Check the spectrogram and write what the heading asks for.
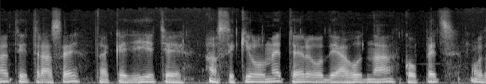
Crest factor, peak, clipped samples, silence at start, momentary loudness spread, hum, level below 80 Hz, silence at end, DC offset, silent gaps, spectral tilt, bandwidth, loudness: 14 dB; -2 dBFS; under 0.1%; 0 s; 4 LU; none; -42 dBFS; 0 s; under 0.1%; none; -5 dB/octave; 15.5 kHz; -17 LUFS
